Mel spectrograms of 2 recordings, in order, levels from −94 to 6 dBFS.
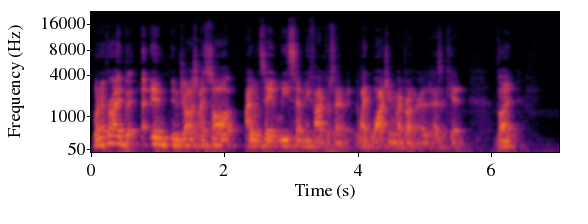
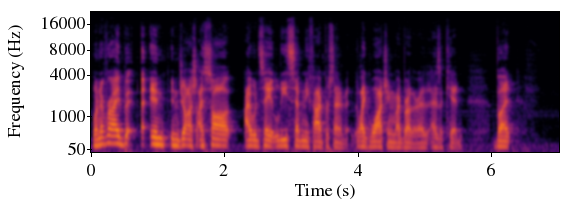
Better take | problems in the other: second | off-mic speech; far // room echo; very slight; dies away in 0.2 s

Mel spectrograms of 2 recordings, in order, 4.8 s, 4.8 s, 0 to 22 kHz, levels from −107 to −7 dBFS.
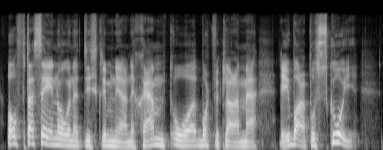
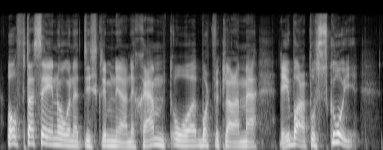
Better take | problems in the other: neither | none

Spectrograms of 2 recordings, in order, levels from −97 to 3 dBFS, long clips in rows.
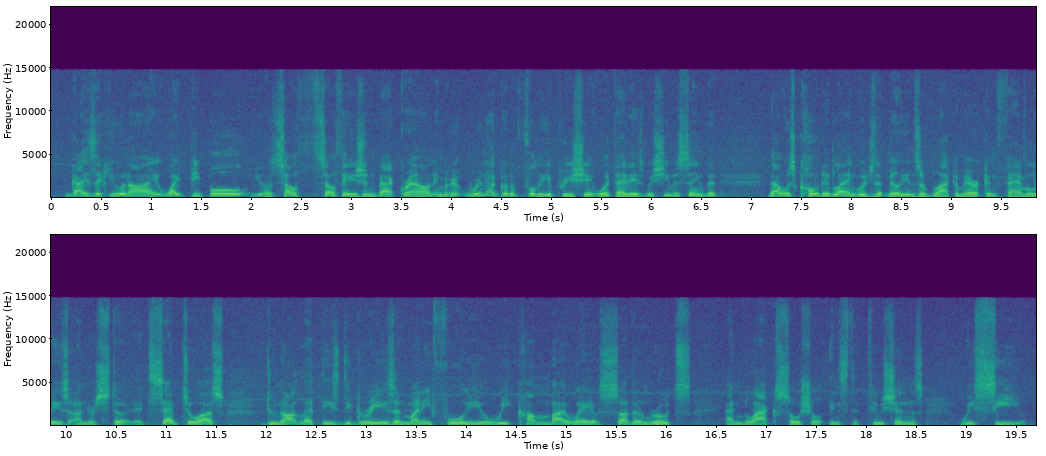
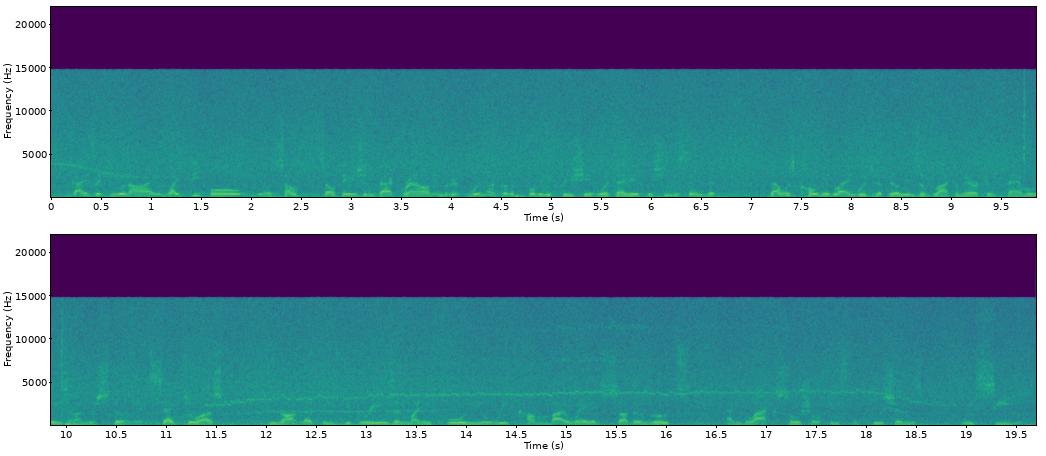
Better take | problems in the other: first | hiss; loud; throughout; 1 dB below the speech; faint in the first

